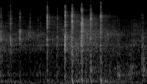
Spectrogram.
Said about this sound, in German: Rechts trommelt der Regen mit einem tieferen, gleichmäßigen Klang auf den Rasen. Ich kann sogar die Konturen des Rasens ausmachen. Noch weiter rechts höre ich, wie der Regen auf den Zaun klopft.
